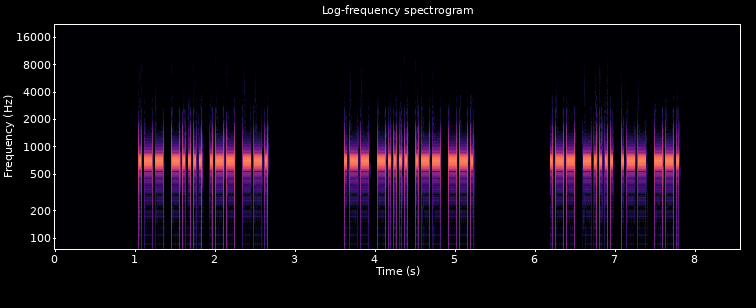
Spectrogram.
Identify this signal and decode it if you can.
Morse code, heard as a keyed tone, about 34 wpm, 700 Hz. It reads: W6WG W6WG W6WG
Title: Call Signs Repeated 2x - 35wpm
